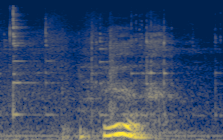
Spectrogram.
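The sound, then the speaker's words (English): A wine glass gives a brief, light clink of glassware as it is handed over amid soft tabletop handling, with a short murmured voice in the middle. “Here's your glass.”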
